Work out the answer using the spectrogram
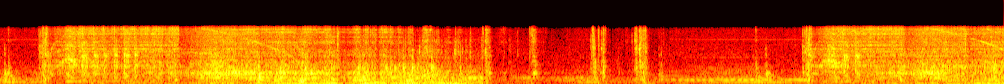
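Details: Uneven churning crank lasting several seconds with uneven bursts before the engine catches. Hard start with prolonged cranking, cause unclear.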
